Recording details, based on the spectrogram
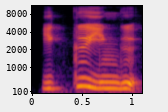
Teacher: நாவின் முதற் பகுதி அன்னத்தின் அடிப்பகுதியை பொருந்துவதால் பிறக்கின்றன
